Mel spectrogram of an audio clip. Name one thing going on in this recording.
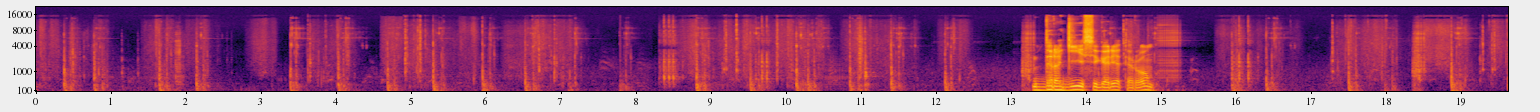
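Boots thud on a wooden floor in slow footsteps.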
